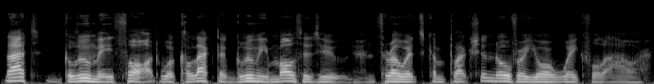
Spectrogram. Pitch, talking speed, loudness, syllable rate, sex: 120 Hz, 145 wpm, -22 LUFS, 4.4 syllables/s, male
